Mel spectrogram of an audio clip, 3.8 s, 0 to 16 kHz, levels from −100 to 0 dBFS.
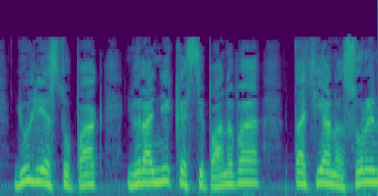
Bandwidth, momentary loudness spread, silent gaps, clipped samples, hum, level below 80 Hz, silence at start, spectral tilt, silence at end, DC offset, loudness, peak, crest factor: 8.6 kHz; 6 LU; none; under 0.1%; none; -60 dBFS; 0.15 s; -6 dB/octave; 0 s; under 0.1%; -27 LUFS; -12 dBFS; 14 dB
